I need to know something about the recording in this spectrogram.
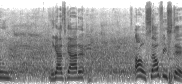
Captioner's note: general chatter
